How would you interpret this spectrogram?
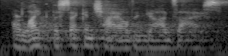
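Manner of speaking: ordinary delivery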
